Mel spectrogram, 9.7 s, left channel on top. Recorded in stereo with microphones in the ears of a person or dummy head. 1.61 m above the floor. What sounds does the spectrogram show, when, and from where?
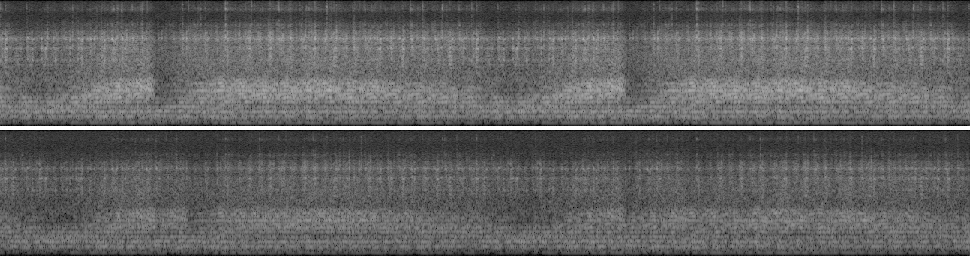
Only background noise.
